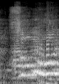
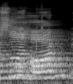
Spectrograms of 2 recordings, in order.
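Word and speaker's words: Sunghoon: Sunghun bacanya bukan Suhon. Sunghun.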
